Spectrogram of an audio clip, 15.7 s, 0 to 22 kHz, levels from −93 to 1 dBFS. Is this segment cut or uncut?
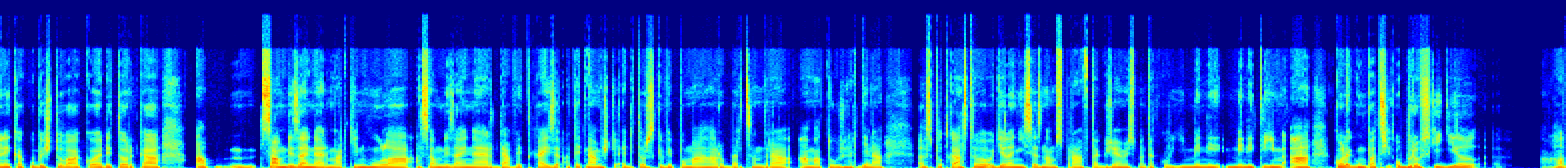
uncut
